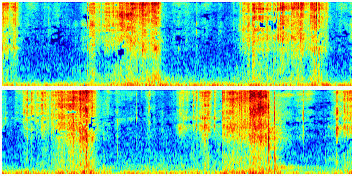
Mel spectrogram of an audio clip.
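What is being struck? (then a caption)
Wooden pencil in a plastic hand sharpener. A solid yellow wooden pencil is turned in a small pink plastic hand sharpener, its blade shaving the wood. Soft, bright, dry scraping comes in repeated bursts of about a second each, separated by brief near-silent pauses.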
